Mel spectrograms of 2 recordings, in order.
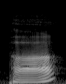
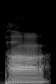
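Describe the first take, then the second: First: The pitch rises upward. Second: The pitch stays level and low. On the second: "down like um flat"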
